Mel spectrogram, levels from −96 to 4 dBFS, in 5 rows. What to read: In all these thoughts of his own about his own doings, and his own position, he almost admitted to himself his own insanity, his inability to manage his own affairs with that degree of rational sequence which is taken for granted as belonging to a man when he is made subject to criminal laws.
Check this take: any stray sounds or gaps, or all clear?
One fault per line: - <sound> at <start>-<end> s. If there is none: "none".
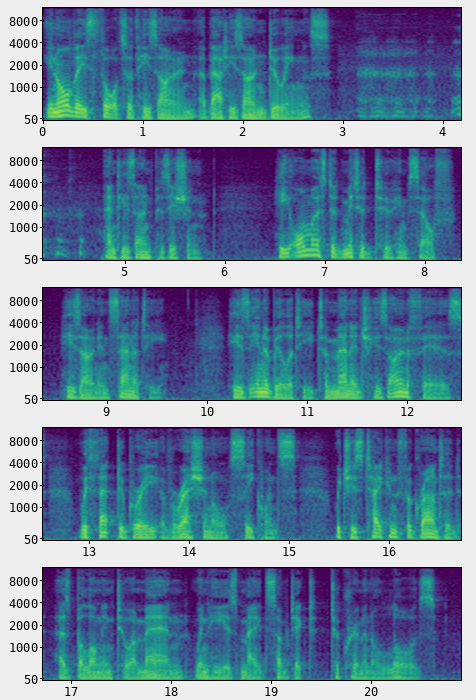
- laugh at 3.1-4.7 s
